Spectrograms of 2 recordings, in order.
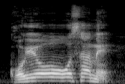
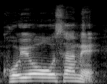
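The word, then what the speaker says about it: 御用納め: 발음은 고요오사메 용무가 끝났다는 뜻인데 뭐 회사라든가 관공서에서 연말에 업무를 마치는 종무식을 합니다. 그 종무식을 고요오사메 반대로 시무식 할 때 새로 시작할 때 시무식은 고요하지메 이런 식으로도 받으면 좋겠습니다.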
